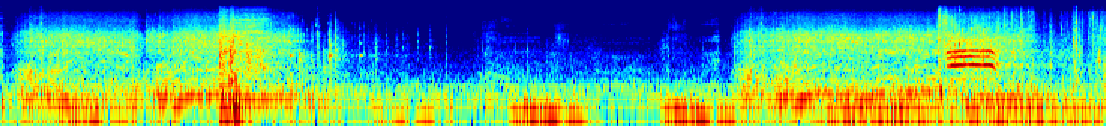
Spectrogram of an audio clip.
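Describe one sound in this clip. A chainsaw engine revs loudly and roars.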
